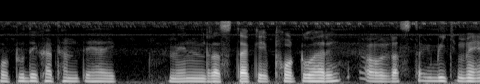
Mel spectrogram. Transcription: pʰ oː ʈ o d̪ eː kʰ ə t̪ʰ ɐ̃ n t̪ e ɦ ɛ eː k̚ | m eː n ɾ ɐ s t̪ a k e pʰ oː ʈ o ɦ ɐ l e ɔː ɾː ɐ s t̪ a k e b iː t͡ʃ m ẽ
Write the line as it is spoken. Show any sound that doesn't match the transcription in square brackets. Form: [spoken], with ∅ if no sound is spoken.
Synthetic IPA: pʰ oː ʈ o d̪ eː kʰ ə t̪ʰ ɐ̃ n t̪ e ɦ ɛ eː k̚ | m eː n ɾ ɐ s t̪ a k e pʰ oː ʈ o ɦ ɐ [ɾ] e ɔː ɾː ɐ s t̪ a k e b iː t͡ʃ m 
